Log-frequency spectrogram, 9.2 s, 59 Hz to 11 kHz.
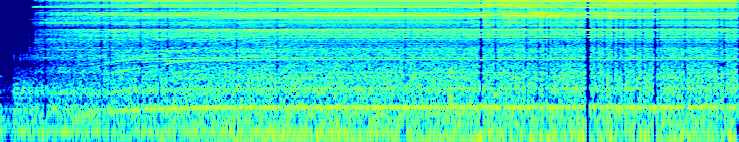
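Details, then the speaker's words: Failed IBM hard drive spun up on a PS2 power supply: whirs with a high whine and faint rapid ticking, head stuck at the center, motor energized but retrying without moving further. "and then it gives up and it stops in there and if I power it is off and when I power on again the head will move again towards the center uh a little bit until eventually reaches the uh the center and then he stops there keeps trying"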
